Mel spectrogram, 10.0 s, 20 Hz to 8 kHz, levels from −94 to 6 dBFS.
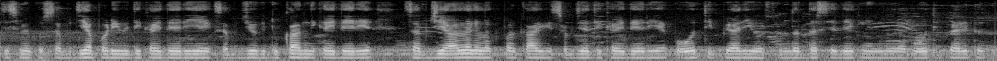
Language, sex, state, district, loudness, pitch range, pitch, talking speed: Hindi, male, Rajasthan, Bikaner, -19 LUFS, 125-130 Hz, 130 Hz, 245 wpm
